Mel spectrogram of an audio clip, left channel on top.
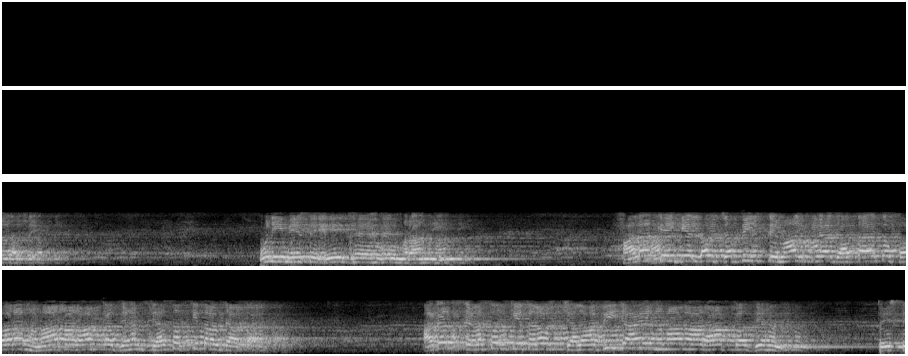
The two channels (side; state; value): left; silent; 67 dB below the other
